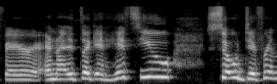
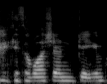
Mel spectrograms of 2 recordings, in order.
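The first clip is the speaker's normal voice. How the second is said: hushed excitement; 5 semitones lower, 11 dB quieter than usual. Retold or imitated. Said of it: "And I was like".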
